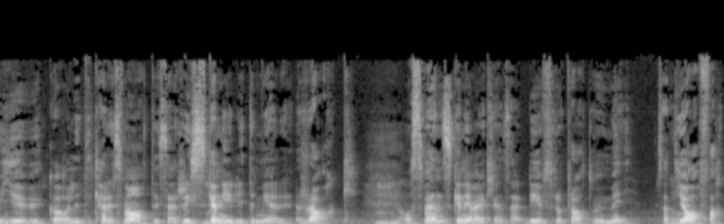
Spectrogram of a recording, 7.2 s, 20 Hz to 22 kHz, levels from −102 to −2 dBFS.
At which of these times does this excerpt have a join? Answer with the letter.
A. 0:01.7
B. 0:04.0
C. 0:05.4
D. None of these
B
